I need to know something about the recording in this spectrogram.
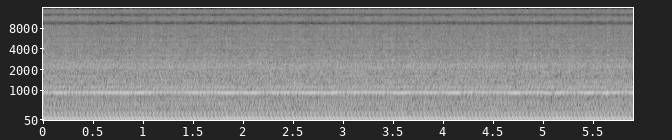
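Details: Excell XR2500 pressure washer (DeVilBiss), 5 hp Honda engine, running after its bad spark plug was fixed (it had stalled after 15 seconds; carburetor was clear apart from slight bowl debris). Steady even drone at working speed, no misses or surging: normal running.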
